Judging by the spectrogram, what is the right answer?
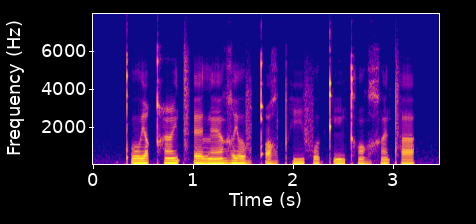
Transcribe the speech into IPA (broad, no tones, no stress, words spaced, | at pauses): kʼoj qʰĩt͡sʼɛ lɛ̃ʁjɤvqʼoʁ pʰifɤ kʼĩkʰɔ̃ʁχɛ̃tʰa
